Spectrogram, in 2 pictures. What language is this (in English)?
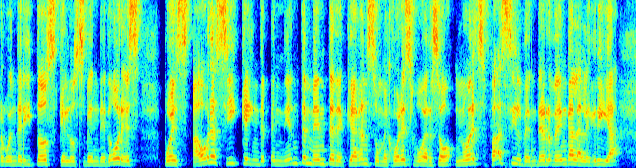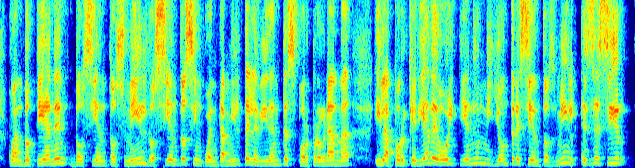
Spanish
